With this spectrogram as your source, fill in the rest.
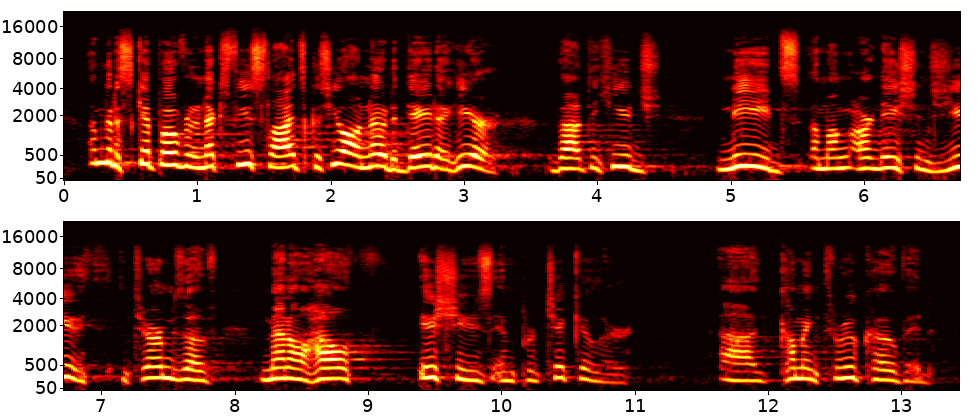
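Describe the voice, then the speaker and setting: A man's high pitch carries lively intonation at a moderate pace. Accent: American. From US. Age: 60s. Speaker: government official. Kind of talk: keynote speech. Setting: conference stage with audience.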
